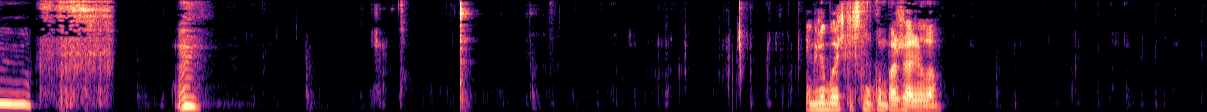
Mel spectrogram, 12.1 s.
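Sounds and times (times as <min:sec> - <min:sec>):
wet chewing mouth clicks: 0:05.4 - 0:08.1, 0:09.4 - 0:12.0.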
